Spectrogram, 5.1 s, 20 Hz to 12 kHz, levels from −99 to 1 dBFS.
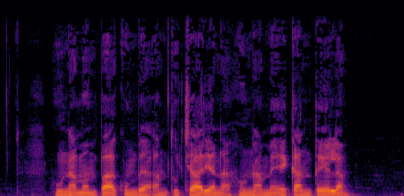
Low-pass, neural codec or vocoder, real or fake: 10.8 kHz; none; real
